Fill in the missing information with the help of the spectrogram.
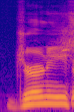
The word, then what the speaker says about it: Jurnee: So you have the character of Judith, played by, I'm going to say her name wrong, Journey Smollett? – Journey, sure.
